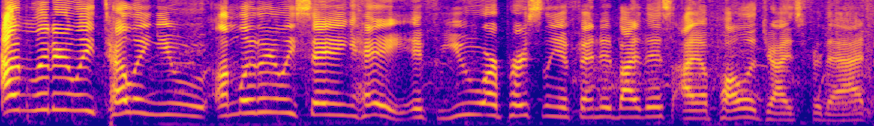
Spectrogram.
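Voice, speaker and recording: Through noticeable background noise, a man raises and projects his voice at an extremely high pitch, his tone animated, his pitch swinging very widely and his pace fairly quick. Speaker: gaming livestreamer. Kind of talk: casual livestream chat reading comments.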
